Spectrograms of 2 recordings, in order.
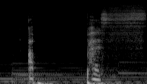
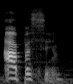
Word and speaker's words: apathy: I was washed over by some sort of heinous apathy. А апатия у вас куда ударение? Apathy. Угу. Вот это как-то сложно, конечно, когда похожие слова, типа по-русски апатия, но у них apathy.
